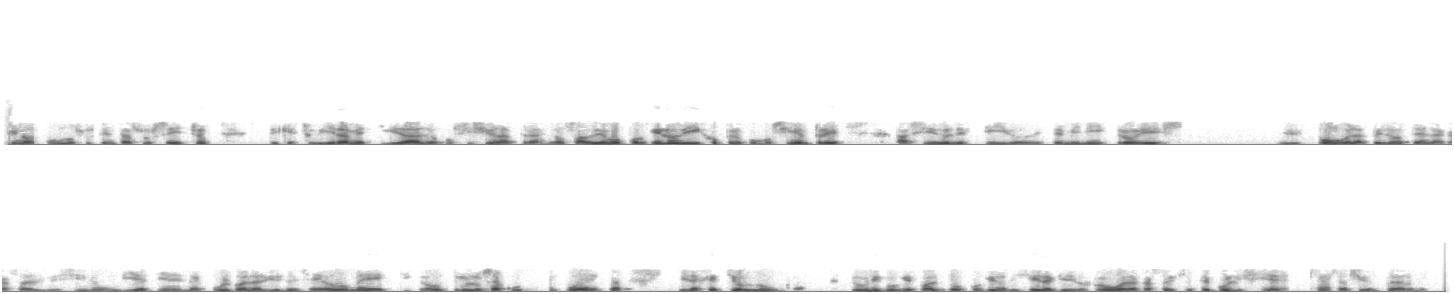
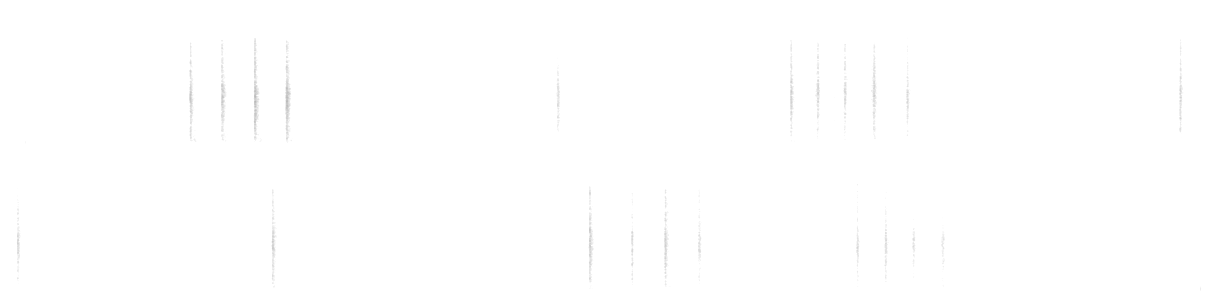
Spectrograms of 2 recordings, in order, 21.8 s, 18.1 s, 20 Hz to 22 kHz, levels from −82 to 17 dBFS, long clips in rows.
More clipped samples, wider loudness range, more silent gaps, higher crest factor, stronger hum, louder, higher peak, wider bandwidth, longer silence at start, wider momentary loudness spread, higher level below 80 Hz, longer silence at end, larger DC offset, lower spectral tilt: neither; about the same, 5 LU vs 6 LU; neither; second, 16 dB vs 38 dB; neither; first, -23 LUFS vs -64 LUFS; first, -4 dBFS vs -36 dBFS; second, 3.7 kHz vs 16 kHz; about the same, 0 s vs 0 s; about the same, 12 LU vs 10 LU; first, -56 dBFS vs under -90 dBFS; about the same, 0 s vs 0 s; first, 7% vs under 0.1%; first, -9.5 dB/octave vs 4 dB/octave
